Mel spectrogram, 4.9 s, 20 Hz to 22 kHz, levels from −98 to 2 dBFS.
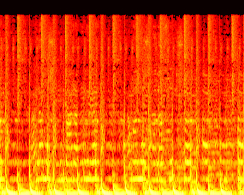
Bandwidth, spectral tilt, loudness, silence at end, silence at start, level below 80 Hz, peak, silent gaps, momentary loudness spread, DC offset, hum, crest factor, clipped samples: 16.5 kHz; -5.5 dB/octave; -15 LUFS; 0 s; 0 s; -14 dBFS; -4 dBFS; none; 1 LU; under 0.1%; none; 8 dB; under 0.1%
